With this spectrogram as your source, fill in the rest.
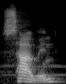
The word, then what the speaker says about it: Samhain: I know you thought it was pronounced somehow like it's written or something like that, but apparently it's pronounced so in Irish Gelik and sawin in Scottish Gaelic.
